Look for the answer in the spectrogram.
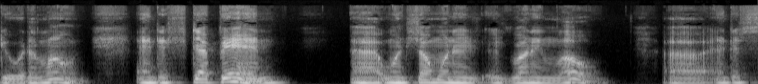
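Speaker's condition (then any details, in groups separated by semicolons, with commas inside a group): Profound hearing loss, deaf accent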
